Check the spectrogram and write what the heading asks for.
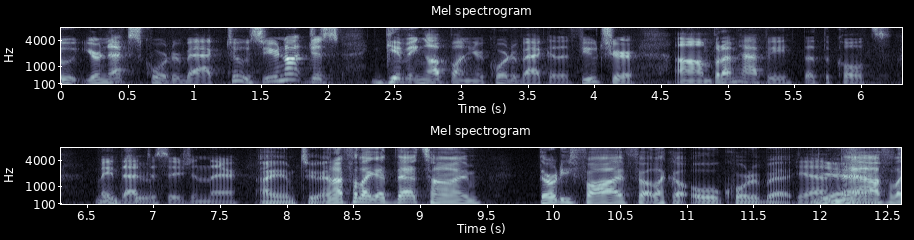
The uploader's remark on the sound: coming to you LIVE from the DNVR Bar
